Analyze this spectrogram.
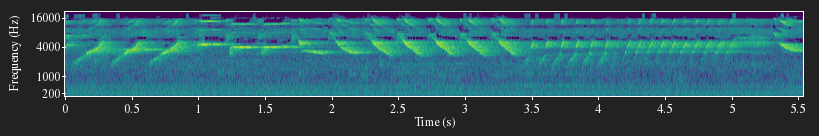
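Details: Caged canary singing with long duration: rapid trills of repeated downward-sweeping notes, several rolling tours in quick succession, bright and high-pitched, with a faint steady hum behind.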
